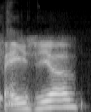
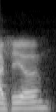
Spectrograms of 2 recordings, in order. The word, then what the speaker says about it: aphasia: Can you pronounce it? Hold on, let me look. I know Cardi B. Aphasia. Yeah. Aphasia.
